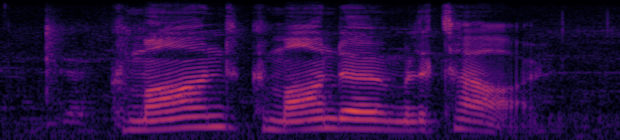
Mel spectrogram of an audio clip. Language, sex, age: English, male, 19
